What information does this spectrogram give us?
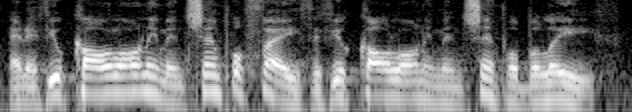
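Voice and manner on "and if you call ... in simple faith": ordinary talk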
